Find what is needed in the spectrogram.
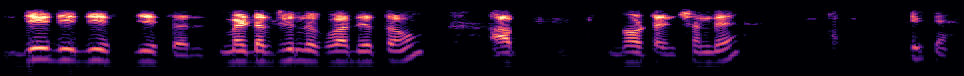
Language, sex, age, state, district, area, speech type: Urdu, male, 18-30, Uttar Pradesh, Saharanpur, urban, conversation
